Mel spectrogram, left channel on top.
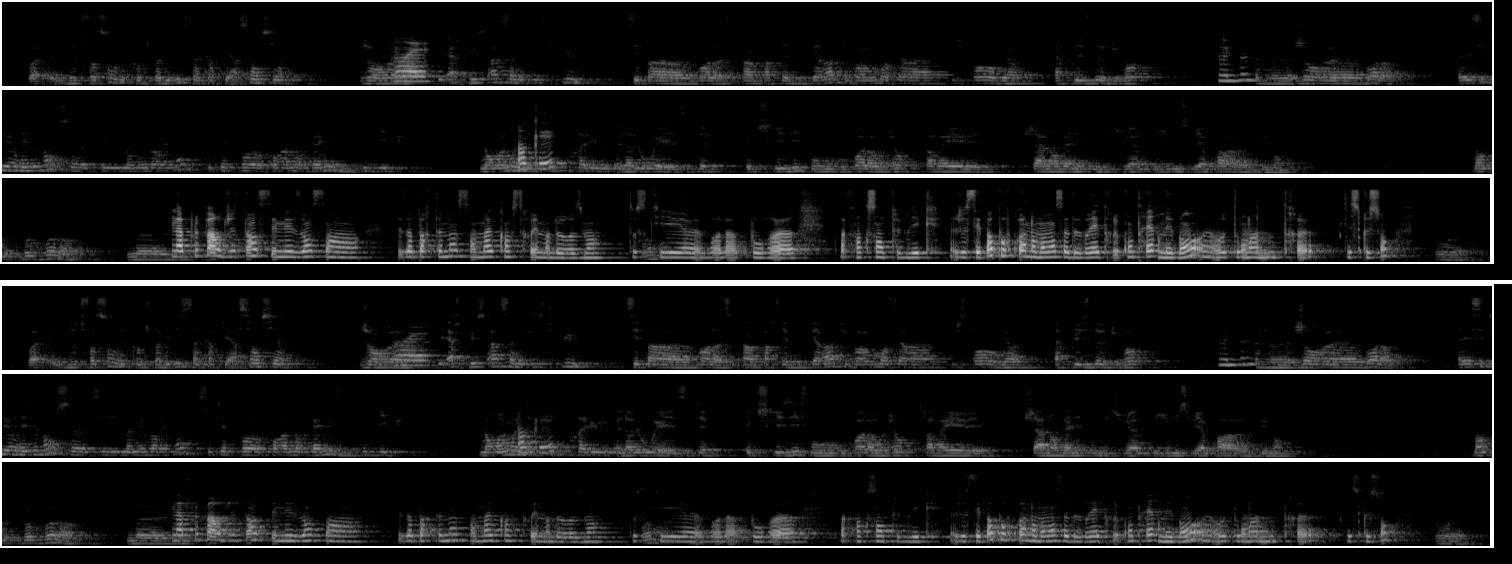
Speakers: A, on the right; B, on the left.
A: Ouais, de toute façon, comme je t'avais dit, c'est un quartier assez ancien. Genre,
B: Ouais.
A: euh, R plus un ça n'existe plus. C'est un, voilà, c'est un partiel de terrain, tu vas au moins faire un R plus 3 ou bien R plus 2 tu vois.
B: Mhm.
A: Euh, genre, euh, voilà. Euh, C'était une résidence, euh, si ma mémoire est bonne, c'était pour, pour un organisme public. Normalement,
B: Ok.
A: ils devaient pas la lu- la louer. C'était exclusif aux, voilà, aux gens qui travaillaient chez un organisme. Je ne me souviens, je me souviens pas euh, du nom. Donc, donc voilà. Là, comme
B: La
A: je-
B: plupart du temps, ces maisons sont, ces appartements sont mal construits, malheureusement. Tout ce
A: ouais,
B: qui
A: ouais,
B: est, euh, voilà, pour euh, la fonction publique. Je sais pas pourquoi, normalement, ça devrait être le contraire, mais bon, euh, retournons à notre euh, discussion.
A: ouais.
